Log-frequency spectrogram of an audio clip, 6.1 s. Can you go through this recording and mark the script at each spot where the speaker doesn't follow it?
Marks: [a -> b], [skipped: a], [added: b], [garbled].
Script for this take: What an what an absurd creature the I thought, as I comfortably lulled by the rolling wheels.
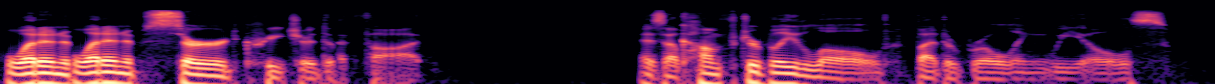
What an what an absurd creature the I thought, as I comfortably lulled by the rolling wheels.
